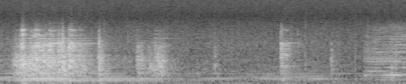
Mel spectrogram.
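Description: A heavy metal bolt being drawn back on a large wooden door: a loud scraping rattle lasting under a second, then a few sharp metallic clunks.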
